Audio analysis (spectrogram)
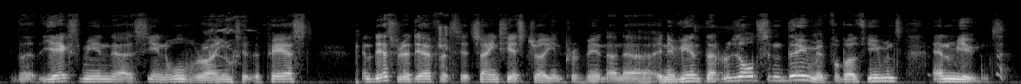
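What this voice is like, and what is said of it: Put-on Australian accent. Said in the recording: “he's going to do his best Australian accent ... He says he can do it ... That wasn't bad. That wasn't bad ... It was okay.”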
